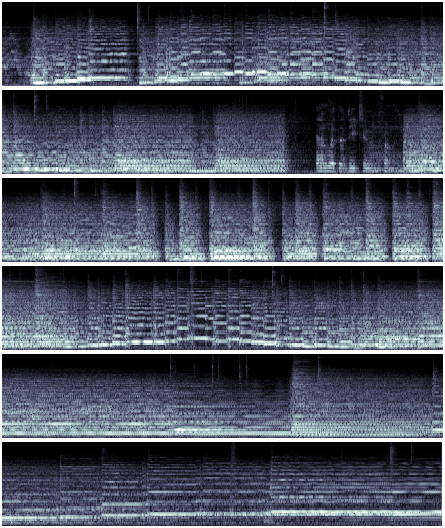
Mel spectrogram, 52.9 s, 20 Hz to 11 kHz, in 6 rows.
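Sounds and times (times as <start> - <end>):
electric guitar through effects pedal: 0.0 - 52.9.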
